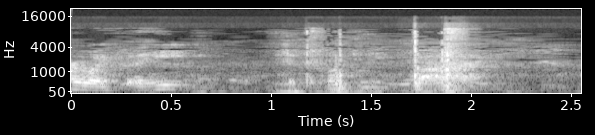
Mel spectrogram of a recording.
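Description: A hard plastic card case taps and clicks as it is handled.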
